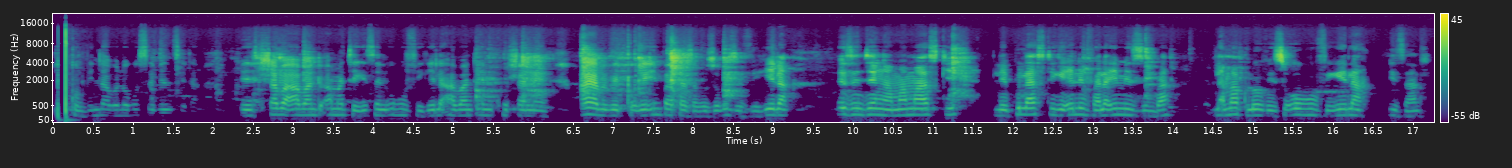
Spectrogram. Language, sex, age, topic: North Ndebele, female, 25-35, health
